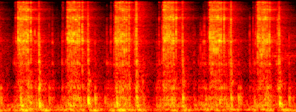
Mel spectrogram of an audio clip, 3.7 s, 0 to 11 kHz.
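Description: A hand ratchet tightening the steering wheel nut on a C7 Corvette, six even bursts of rapid clicking strokes at about one per second, close and clear with no talking.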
